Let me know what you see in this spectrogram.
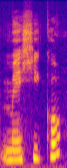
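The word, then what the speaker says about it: México: of pronunciations for example the first one it will be like a soft J for for example Mexico Mexico it's not as stronger as letter H but it's not that weak neither uhuh so Mexico Mexico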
